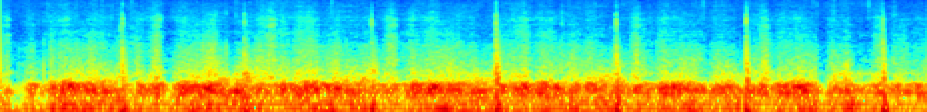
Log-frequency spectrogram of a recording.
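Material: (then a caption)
Metal mesh. Fingertips rub and scratch fast and hard across the hollow metal mesh grille of a silver condenser microphone. The result is a dense, boomy, low-heavy scraping rumble, broken by sharp thumps and clicks that land at uneven intervals.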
